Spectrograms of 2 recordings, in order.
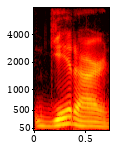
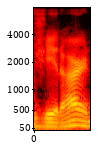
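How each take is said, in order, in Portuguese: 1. A primeira consoante tem som de g forte. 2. A primeira consoante tem som suave de zh. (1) "a pronúncia certa é Gerar, né? Porque o G no hebraico eles têm som de G" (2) "todo mundo fala gerar"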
